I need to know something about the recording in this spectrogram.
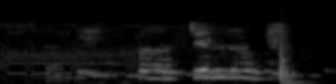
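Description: A woman's high-pitched voice speaking briefly over a video-call connection, the words not clear, with a sharp click near the end.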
